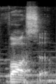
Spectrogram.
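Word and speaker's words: fossa: Anyone who had a childhood like mine would pronounce it the same way I've been doing. But if you follow the atenboro rule, Sir David would have had you saying fauca.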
